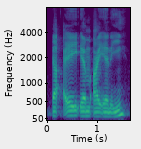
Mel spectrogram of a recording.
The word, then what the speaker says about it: amine: i saying that right amine a-m-i-n-e amine oh like a mean yeah i don't remember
